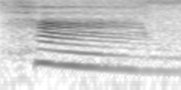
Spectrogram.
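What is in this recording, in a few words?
"haam4", Cantonese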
